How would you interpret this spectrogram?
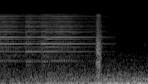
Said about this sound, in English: The bell has tolled!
